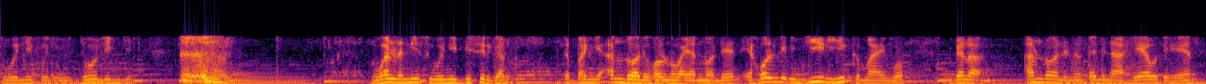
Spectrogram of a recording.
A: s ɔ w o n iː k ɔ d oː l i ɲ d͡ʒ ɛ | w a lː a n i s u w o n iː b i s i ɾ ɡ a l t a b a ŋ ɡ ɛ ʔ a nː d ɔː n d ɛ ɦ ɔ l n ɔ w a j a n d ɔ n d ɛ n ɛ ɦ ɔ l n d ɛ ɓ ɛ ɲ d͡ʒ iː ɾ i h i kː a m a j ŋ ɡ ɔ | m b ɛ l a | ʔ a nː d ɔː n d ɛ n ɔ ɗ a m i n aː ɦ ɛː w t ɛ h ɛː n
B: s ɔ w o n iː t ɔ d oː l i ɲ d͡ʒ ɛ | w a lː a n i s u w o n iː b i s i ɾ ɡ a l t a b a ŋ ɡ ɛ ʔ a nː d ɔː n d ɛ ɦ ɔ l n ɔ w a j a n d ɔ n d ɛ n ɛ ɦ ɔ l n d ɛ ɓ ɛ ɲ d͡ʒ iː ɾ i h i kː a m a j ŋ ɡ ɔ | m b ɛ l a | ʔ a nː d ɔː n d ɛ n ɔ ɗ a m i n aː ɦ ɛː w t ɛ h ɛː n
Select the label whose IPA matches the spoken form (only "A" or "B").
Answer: A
